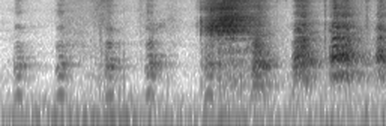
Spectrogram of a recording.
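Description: Chickens cluck in a rapid, close series of short calls, rising to louder, harsher squawks partway through, with no talking over them.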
